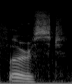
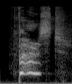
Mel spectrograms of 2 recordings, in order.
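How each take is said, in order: First: The word is said flatly, without energy. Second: The word is said sharply, with exclamatory energy. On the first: The speaker calls it wrong. "You can't just be like first" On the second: The speaker calls it right. "It has to be snap first"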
